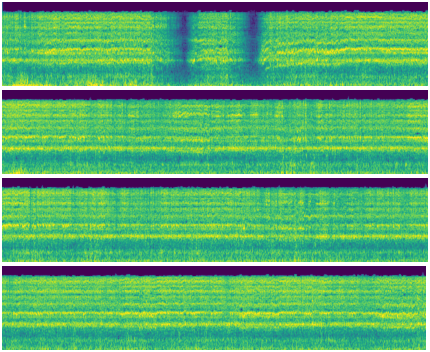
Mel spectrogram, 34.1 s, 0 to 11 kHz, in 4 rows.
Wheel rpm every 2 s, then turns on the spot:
210, 120, 110, 210, 230, 230, 220, 230, 230, 230, 230, 220, 230, 230, 230, 230, 210.
none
